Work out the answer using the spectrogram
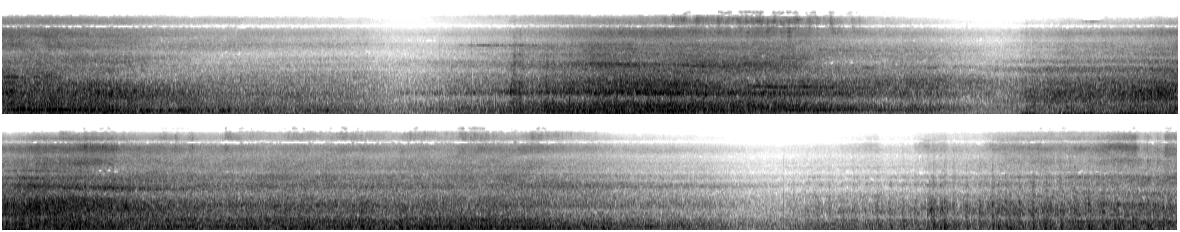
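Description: Meitetsu electric commuter trains running past on the line, one pass after another. The sound swells and fades about three times.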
